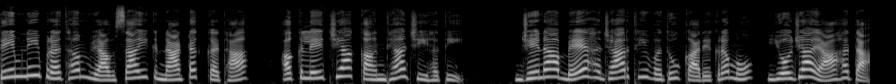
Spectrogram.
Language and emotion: Gujarati, neutral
